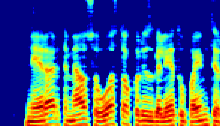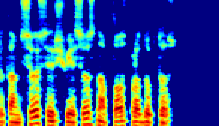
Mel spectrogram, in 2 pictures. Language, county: Lithuanian, Marijampolė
